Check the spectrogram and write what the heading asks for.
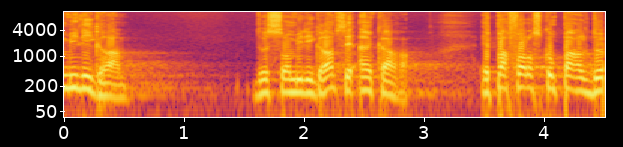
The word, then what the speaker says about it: carat: Et même aujourd'hui, d'ailleurs, on l'utilise, aujourd'hui, on parle de le kara. Hein? Lorsqu'on parle des bijoux, 18 karats, 19 karats. Kara, là, ça s'écrit avec un T à la fin, c'est qirat, karat.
